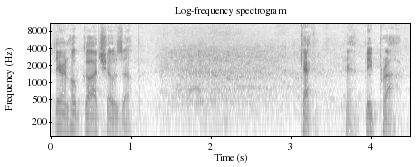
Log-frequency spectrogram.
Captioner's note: audience laughing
